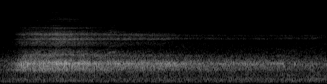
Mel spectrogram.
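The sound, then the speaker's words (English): A long, steady breath drawn through the nose and mouth during a guided breathing exercise, one sustained airy stream with a faint whistling tone, fairly quiet and heard alone without talk. “And hold for a minute. And then take another breath in. And out.”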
